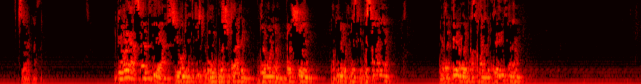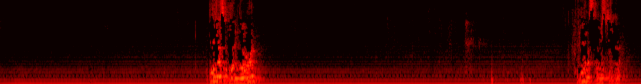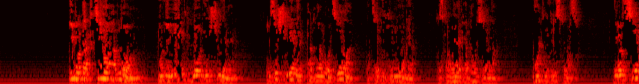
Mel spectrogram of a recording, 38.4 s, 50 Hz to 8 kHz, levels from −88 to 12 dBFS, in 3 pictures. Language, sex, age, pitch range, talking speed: Russian, male, 50-69, 120-180 Hz, 55 wpm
